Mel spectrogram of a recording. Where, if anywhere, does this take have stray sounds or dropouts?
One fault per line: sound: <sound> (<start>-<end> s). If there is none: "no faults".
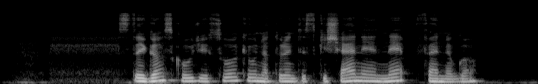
no faults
